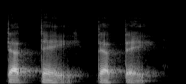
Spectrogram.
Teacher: We see the T at the end of that linked to the next sound, that they. Make a stop T with that at the end and link to the next word, they.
